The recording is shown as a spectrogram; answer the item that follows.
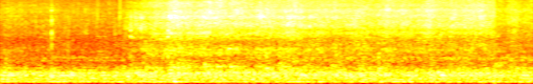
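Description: Tofu filling with bean sprouts stir-fried in a pan gives a loud, continuous sizzle and hiss that swells after a moment and holds steady, with no talking.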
